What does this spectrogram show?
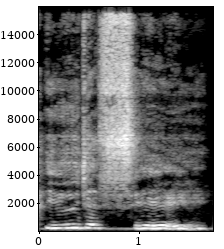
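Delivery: slow, drawn-out officiant cue; mock pastor prompt. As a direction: drawl it like a pastor leading vows.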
